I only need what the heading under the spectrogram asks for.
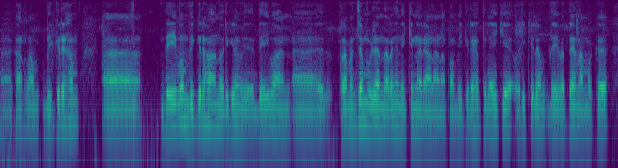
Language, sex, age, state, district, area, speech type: Malayalam, male, 18-30, Kerala, Idukki, rural, spontaneous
